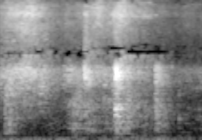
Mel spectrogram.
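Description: A few soft knocks and rustles over a steady background hiss.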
